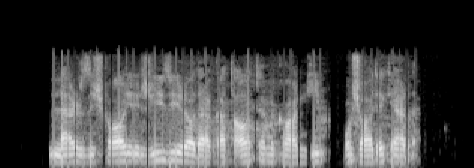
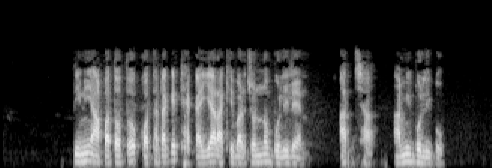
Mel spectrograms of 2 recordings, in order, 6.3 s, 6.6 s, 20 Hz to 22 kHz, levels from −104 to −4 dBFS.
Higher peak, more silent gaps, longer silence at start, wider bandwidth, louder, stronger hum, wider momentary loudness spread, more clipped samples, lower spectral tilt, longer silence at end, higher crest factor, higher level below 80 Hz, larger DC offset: about the same, -2 dBFS vs -2 dBFS; first, 4.42-4.47 s vs none; second, 0.65 s vs 1 s; about the same, 7.6 kHz vs 7.6 kHz; about the same, -20 LUFS vs -20 LUFS; neither; about the same, 9 LU vs 9 LU; neither; about the same, -5 dB/octave vs -6 dB/octave; about the same, 0.75 s vs 0.65 s; about the same, 18 dB vs 20 dB; about the same, -52 dBFS vs -54 dBFS; neither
